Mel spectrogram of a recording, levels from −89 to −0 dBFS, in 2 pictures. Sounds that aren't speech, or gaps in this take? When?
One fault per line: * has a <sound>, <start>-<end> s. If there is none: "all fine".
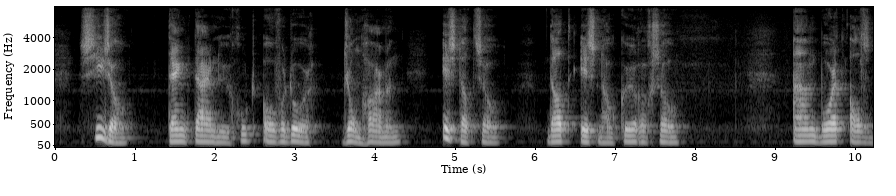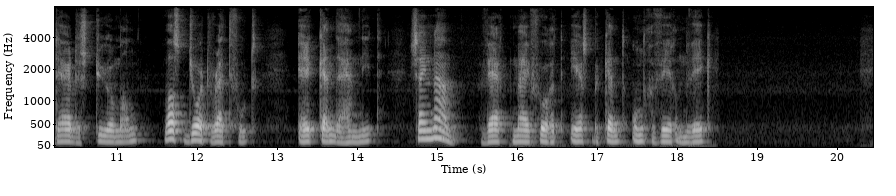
all fine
